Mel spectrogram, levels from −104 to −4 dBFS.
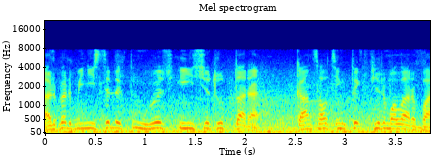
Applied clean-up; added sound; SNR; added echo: none; Subway, metro, underground / Train; 4 dB; none.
